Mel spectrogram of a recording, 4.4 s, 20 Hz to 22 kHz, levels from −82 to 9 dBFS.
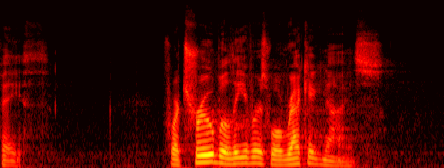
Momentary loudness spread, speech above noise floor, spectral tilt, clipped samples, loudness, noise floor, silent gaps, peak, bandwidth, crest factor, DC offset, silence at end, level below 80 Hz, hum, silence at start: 19 LU; 41 dB; -6 dB/octave; under 0.1%; -24 LUFS; -66 dBFS; none; -8 dBFS; 13 kHz; 18 dB; under 0.1%; 0.65 s; -60 dBFS; none; 0 s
